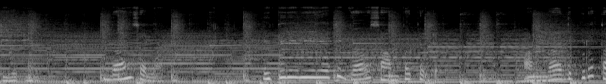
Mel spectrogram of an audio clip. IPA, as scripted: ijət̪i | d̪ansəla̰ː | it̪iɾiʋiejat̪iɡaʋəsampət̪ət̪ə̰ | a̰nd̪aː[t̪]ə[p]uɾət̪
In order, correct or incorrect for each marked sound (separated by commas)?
incorrect, correct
